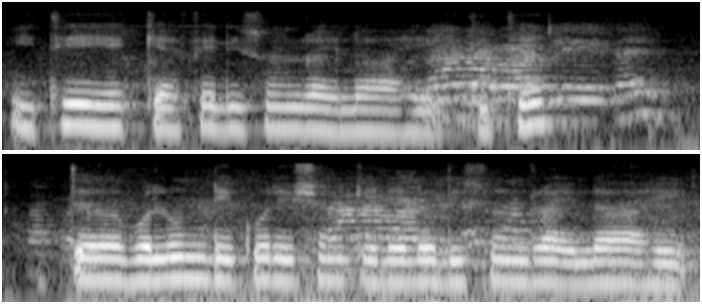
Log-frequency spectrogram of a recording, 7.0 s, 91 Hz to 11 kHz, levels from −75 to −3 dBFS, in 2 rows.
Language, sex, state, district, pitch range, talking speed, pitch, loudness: Marathi, female, Maharashtra, Dhule, 175-195 Hz, 120 wpm, 185 Hz, -17 LUFS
